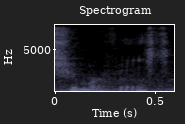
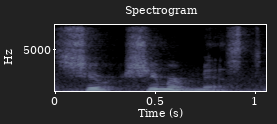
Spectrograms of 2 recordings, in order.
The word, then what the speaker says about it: Shimmer Mist: So the starter VG, I think it's Shimmer Fist. Let me check. Yeah, Shimmer Mist. I keep saying it wrong.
